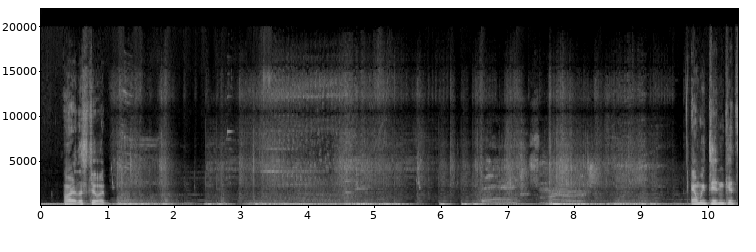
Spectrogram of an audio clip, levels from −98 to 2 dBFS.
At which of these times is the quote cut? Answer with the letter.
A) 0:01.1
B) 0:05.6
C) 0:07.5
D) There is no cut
A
